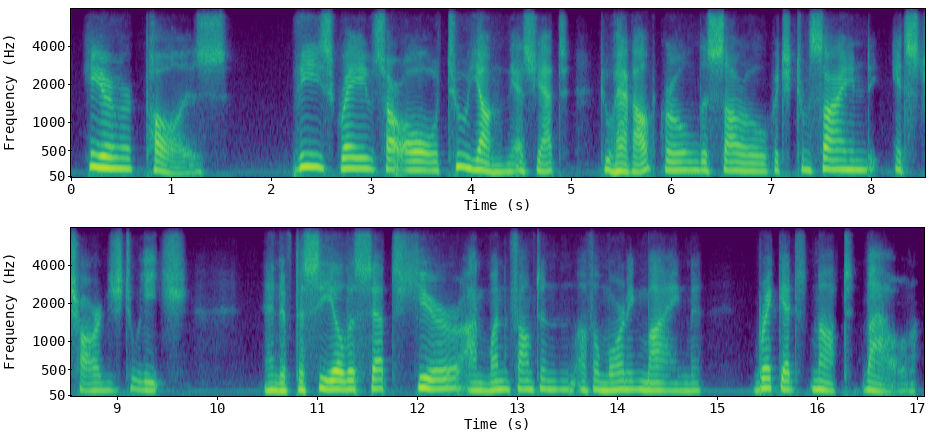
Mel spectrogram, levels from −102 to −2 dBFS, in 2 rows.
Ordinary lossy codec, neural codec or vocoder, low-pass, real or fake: Opus, 24 kbps; codec, 16 kHz, 0.5 kbps, FunCodec, trained on LibriTTS, 25 frames a second; 7.2 kHz; fake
